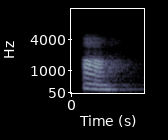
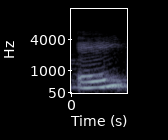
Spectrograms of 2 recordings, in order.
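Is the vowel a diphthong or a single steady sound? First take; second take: single sound; diphthong. First: The vowel stays one steady sound. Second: The vowel glides between two sounds. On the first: The speaker calls it right. "it's a. It's only and always a" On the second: The speaker calls it wrong. "It's not a"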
